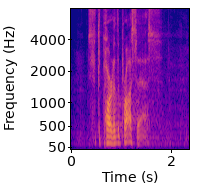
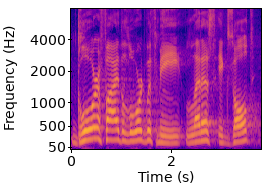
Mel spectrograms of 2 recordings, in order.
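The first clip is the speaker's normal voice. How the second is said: slow, raised proclaiming voice; leading congregational psalm reading; 3 semitones higher, 3 dB louder, slower than usual. Acted. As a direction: lead the church in reading aloud, drawing out each phrase.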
